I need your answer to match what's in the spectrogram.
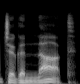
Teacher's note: अब वो तीसरे पर नहीं बल्कि सीधे पांचवें अक्षर पर पहुंच जाता है, और इससे बनते हैं कुछ बहुत ही दिलचस्प शब्द, जैसे जगत और नाथ जुड़कर बनते हैं जगन्नाथ। यहां त ने सामने वाले न को देखा और खुद भी न में बदल गया।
